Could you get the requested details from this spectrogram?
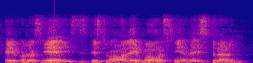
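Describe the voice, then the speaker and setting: A man's voice: mid-range voice, sing-song, fairly quick, gravelly, a bit bright. A man playing a folksy rural storyteller with a Minas Gerais caipira accent, rambling through a comic tale full of country interjections and asides. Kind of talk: comic folk tale telling. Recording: roomy sound from a distant mic.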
